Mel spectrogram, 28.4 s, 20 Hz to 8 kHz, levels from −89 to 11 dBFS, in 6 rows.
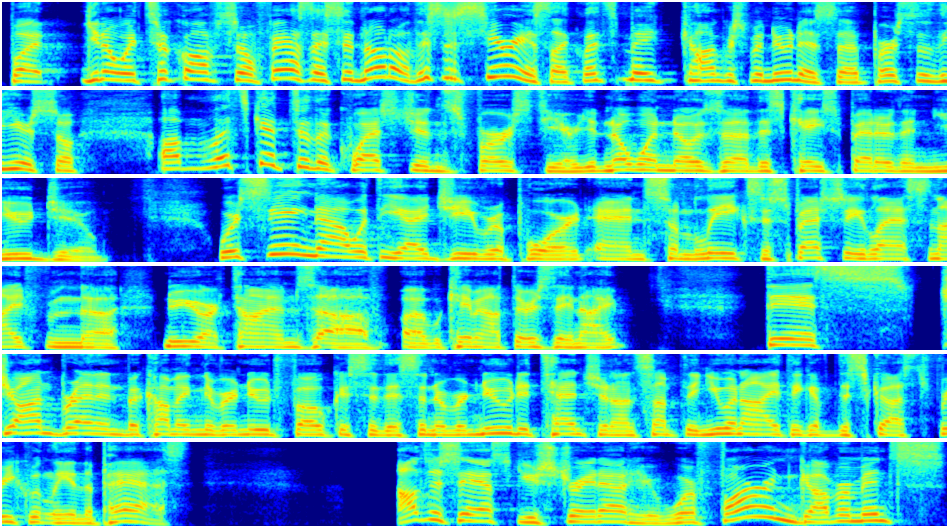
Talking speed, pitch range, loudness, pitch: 220 wpm, 155-225 Hz, -16 LUFS, 170 Hz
